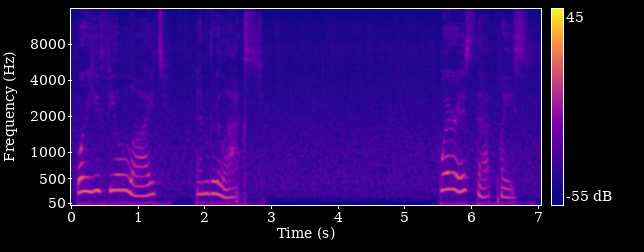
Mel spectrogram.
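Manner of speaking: calm meditation guide with long pauses; guided meditation. Acted. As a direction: ease the listener into rest, phrase by phrase.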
